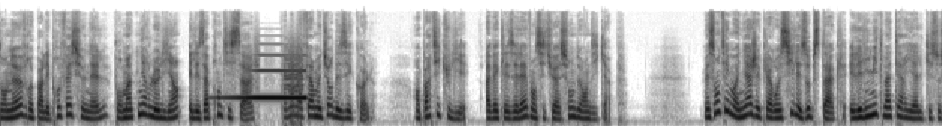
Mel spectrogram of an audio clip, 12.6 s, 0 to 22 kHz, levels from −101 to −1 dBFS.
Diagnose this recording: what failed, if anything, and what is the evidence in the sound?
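A loudspeaker feedback squeal occurs in the analogue acoustic path, from 2.71 s to 4.10 s, just after "le lien et les" and ending before "des écoles en particulier". A single tone near 851 Hz swells over roughly three quarters of a second to sit about 10 dB above the speech. The microphone was picking up its own loudspeaker, and at that frequency the loop gain exceeded one, so the tone kept reinforcing itself.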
